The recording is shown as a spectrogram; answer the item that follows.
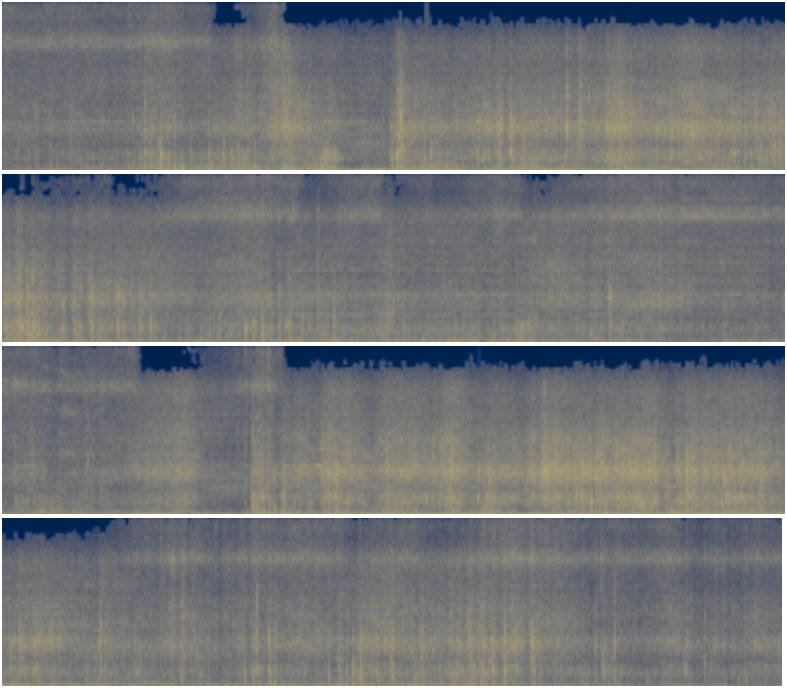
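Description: Wind buffeting the camera microphone during a mountain-bike descent, with the Orbea Occam's tyres rolling over dry fallen leaves and a few knocks as the bike hits bumps.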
